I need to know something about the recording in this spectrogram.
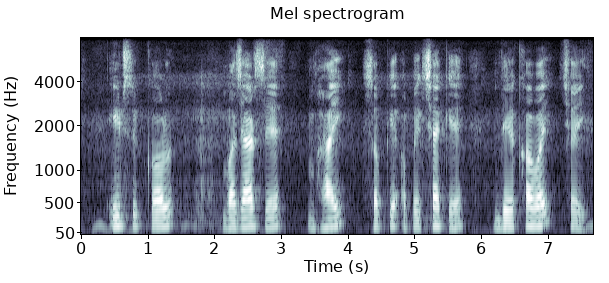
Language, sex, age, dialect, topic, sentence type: Magahi, male, 18-24, Western, banking, statement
